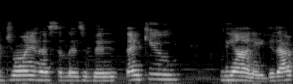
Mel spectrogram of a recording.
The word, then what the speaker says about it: Liani: thank you for joining us Elizabeth thank you leani did I pronounce it correctly yeah that's right okay thank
